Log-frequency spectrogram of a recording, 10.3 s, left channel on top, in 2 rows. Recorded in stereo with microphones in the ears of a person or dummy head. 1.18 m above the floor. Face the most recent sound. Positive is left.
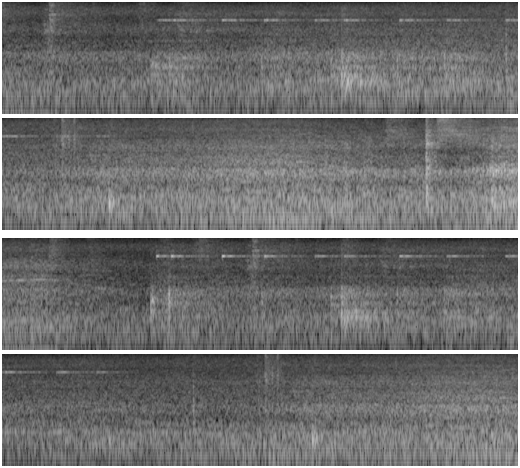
turn(degrees=10)  # may be behind; listen again after turning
